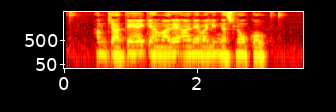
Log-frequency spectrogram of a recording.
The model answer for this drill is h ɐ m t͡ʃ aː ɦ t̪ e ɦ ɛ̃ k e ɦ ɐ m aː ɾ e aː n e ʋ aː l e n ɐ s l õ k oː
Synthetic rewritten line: h ɐ m t͡ʃ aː ɦ t̪ e ɦ ɛ̃ k e ɦ ɐ m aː ɾ e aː n e ʋ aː l i n ɐ s l õ k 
